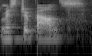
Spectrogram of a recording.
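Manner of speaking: ordinary delivery, nothing marked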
